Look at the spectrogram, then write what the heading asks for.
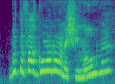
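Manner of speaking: stunned at the pile of bags; shocked disbelief. Retold or imitated.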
